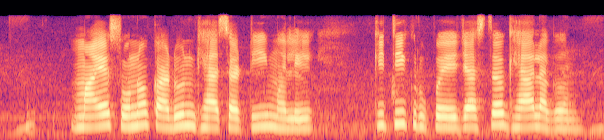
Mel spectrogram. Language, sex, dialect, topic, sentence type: Marathi, female, Varhadi, banking, question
